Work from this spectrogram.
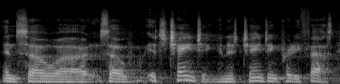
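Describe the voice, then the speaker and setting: An older man giving a public lecture, talking in a halting way with many fillers and restarts. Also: medium pitch, fairly bright tone. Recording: long hall reverb, faint noise.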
